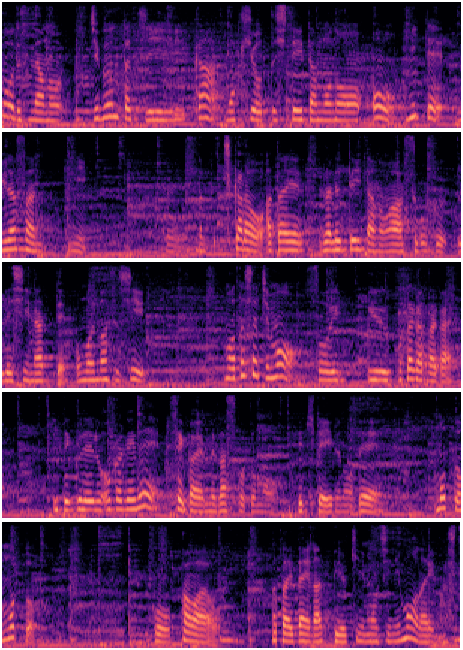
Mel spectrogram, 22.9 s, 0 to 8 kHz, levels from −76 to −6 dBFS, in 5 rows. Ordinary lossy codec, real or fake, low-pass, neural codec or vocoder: none; fake; 7.2 kHz; codec, 16 kHz, 8 kbps, FreqCodec, larger model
